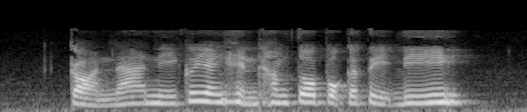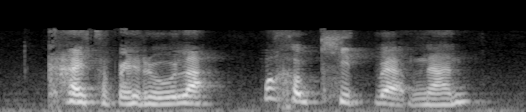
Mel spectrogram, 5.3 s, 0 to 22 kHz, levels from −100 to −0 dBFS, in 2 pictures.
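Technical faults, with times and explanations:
Throughout: AAC compression. Nothing is present above 8.6 kHz, and the speech sounds dull and smeared, with a fizzy, warbling texture on sibilants. This likely comes from AAC-LC at a low bitrate, around 32 kbps, where the encoder discards high bands and coarsely quantises the rest.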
